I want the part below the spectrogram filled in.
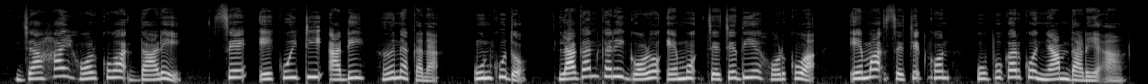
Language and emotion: Santali, neutral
